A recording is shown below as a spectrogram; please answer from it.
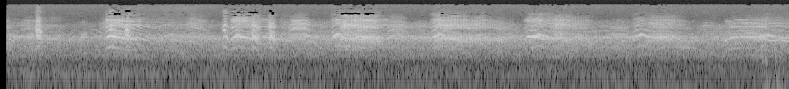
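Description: Harsh, rasping, crow-like screeches from black-headed gulls, roughly once a second and overlapping from several birds, over a steady noisy background.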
